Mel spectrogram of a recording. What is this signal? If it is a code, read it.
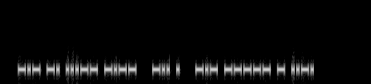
Morse code, heard as a keyed tone, about 52 wpm, 700 Hz. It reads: KN3Y DE K0TF
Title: USA Callsign DE Callsign - 4 Characters - 50wpm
